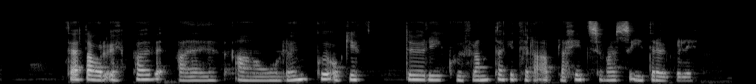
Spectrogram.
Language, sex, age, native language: Icelandic, female, 30-39, Icelandic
